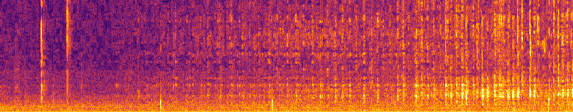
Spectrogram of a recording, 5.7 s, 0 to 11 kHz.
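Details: Hachette Lancaster B III model, stages 39–40, 3 V propeller motor test: the small motor spins the prop up with a smooth, rising buzz and no knocks or rubbing, running cleanly once up to speed; normal running.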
